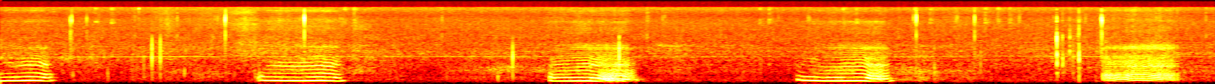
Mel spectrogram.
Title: My cat Poopers snoring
